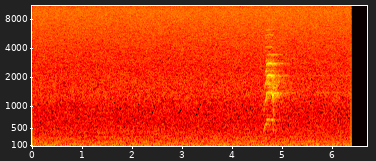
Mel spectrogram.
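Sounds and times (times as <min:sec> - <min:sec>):
constant hissing background noise: 0:00.0 - 0:06.4
Eurasian eagle-owl Bubo bubo uttering a rasping call: 0:04.6 - 0:05.2.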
